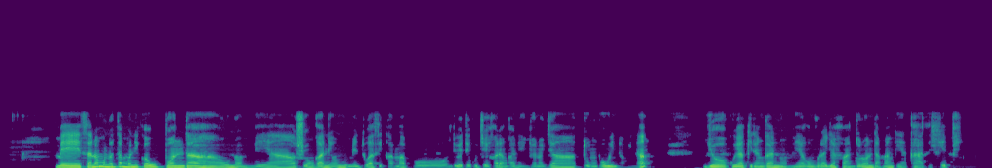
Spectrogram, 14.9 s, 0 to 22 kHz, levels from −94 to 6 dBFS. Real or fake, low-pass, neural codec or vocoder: real; 7.2 kHz; none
